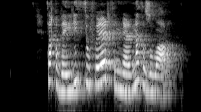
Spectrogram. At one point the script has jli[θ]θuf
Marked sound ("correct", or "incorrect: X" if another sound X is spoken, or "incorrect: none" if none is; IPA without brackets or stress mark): correct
